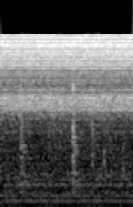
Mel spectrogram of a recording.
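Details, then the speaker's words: Constant airy hiss with no rhythm while upholstering a package tray panel with a pneumatic staple gun; the owner suspects a leak somewhere in the compressed-air line behind the work area. "and I think I've got a leak in my air system back in there somewhere I hear it hissing"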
